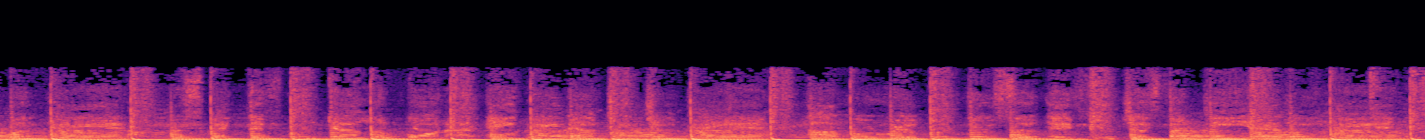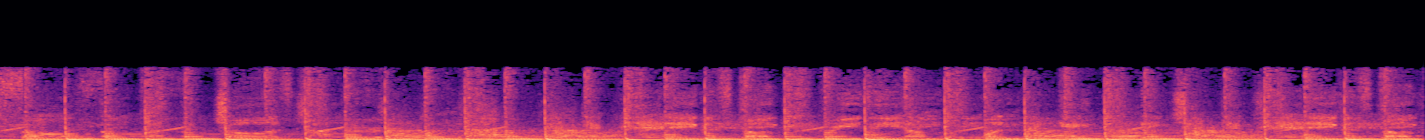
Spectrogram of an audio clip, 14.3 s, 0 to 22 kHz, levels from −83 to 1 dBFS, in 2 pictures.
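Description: Nothing in the audio stood out as a technical problem on listening.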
